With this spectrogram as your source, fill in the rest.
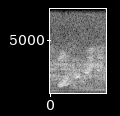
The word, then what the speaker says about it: kwaherini: And here in Harambe, the term we used to say goodbye, it is pronounced Kwaherini, but of course don't let this be goodbye.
